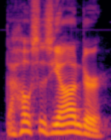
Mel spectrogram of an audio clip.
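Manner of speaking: excited Scrooge exclaiming. A narrator's reading. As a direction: blurt it out, pointing. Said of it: "Scrooge exclaimed".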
